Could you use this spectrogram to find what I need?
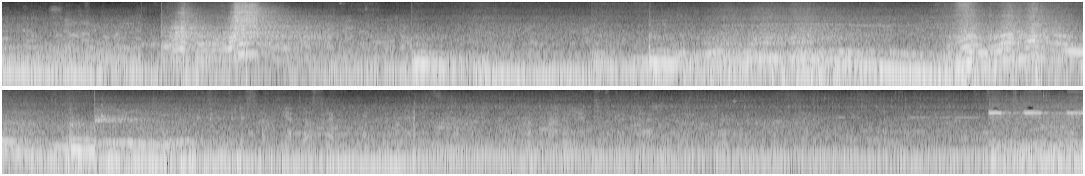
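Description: Sports car engines rev loudly and roar past.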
